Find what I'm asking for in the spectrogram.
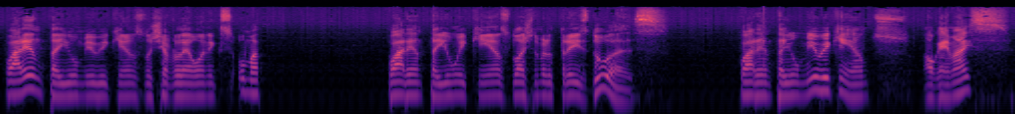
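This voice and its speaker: A man calls a car auction as auctioneer, repeating figures in a steady chant. His voice sits at a medium pitch. The sound is dry, with very little room in it. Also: normal speed, clean tone, no echo. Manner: auctioneer's chant, repetitive bid calling. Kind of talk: live car auction calling, repeating bids.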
